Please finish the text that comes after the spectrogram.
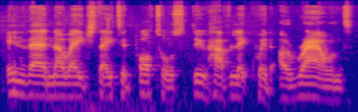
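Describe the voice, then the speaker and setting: A man's voice: on the low side, fairly even intonation, unhurried, bright, forceful tone. A man chatting casually and wryly in a roundtable on a video call. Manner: chatty and wry. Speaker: whisky video maker.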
